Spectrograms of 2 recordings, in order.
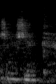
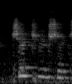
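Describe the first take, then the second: First: Softer "shake, shake" fading away at normal pitch; trailing off. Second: High sing-song chant of shake shake shake; playful chant. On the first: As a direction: let "shake, shake" drop off quietly. Chant trailing off while shaking. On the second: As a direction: chant "shake, shake, shake" brightly on a higher pitch. Chanting while shaking out fabric. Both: Real, not acted.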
